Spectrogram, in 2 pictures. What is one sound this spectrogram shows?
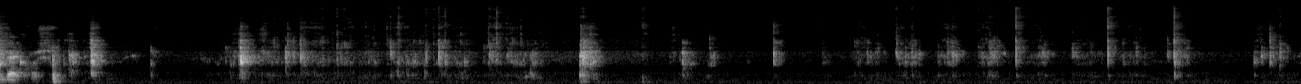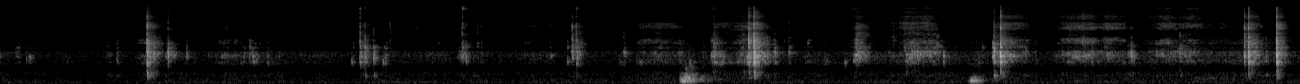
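Small plastic and metal parts click and clatter as they are handled.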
